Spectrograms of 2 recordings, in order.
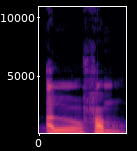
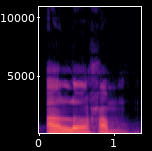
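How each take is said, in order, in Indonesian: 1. L diucapkan halus tanpa memantul. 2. L mendapat lepasan memantul tambahan. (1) "Yang benar alham" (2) "bukan alham"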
